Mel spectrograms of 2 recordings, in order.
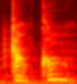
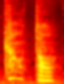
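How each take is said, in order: First: The words are joined without a T sound. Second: The words are joined with a T sound. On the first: The speaker calls it wrong. "On dit pas cancon" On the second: The speaker calls it right. "on dit canton. Le D en fin de mot se prononce comme un T devant un mot qui commence par une voyelle"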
